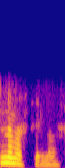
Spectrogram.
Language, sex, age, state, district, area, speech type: Hindi, female, 18-30, Uttar Pradesh, Azamgarh, rural, conversation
